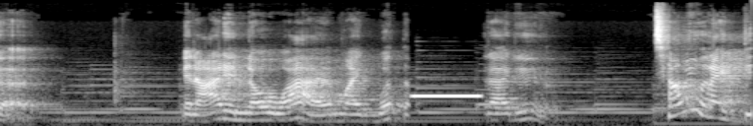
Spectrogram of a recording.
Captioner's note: beep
